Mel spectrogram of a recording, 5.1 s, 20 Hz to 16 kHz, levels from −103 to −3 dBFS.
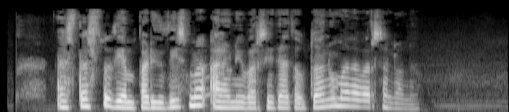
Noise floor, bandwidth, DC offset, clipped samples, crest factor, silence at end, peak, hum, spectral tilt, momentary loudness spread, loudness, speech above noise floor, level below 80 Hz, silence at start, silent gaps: -57 dBFS; 11.5 kHz; under 0.1%; under 0.1%; 20 dB; 0.9 s; 0 dBFS; none; -5.5 dB/octave; 8 LU; -19 LUFS; 38 dB; -66 dBFS; 0.6 s; none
